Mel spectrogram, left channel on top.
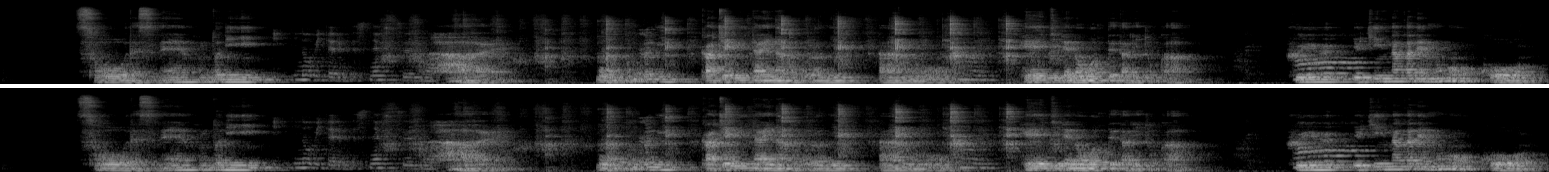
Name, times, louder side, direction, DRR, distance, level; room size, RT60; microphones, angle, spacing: voice 1, 0.8-2.6 4.2-5.1 6.0-6.7 7.0-8.5 8.8-9.5 10.2-11.8 12.9-15.3, equal, 80° left, -5 dB, 0.8 m, -30 dB
voice 2, 2.9-4.3 6.0-6.6 9.6-9.9 12.9-13.7, left 1 dB, 5° left, -2 dB, 0.3 m, -40 dB
sound 1, 3.7-12.8, left 1 dB, 45° left, 0.6 m, -41 dB
3.0 x 2.0 x 2.3 m, 0.85 s
head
